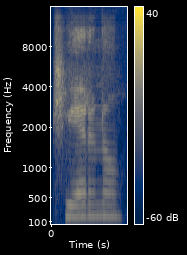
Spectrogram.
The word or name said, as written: čierno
